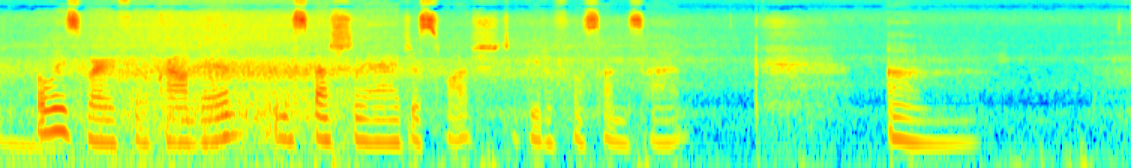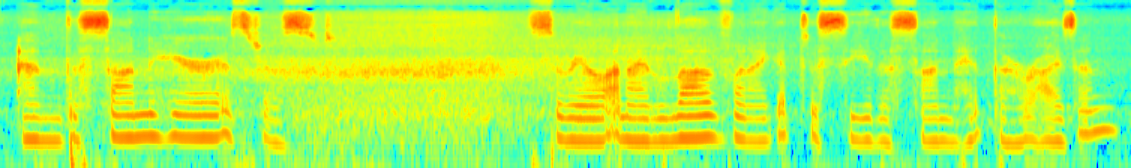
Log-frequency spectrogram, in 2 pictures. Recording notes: Life chat by the ocean. Hopefully the calming noise of the ocean brings you peace.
